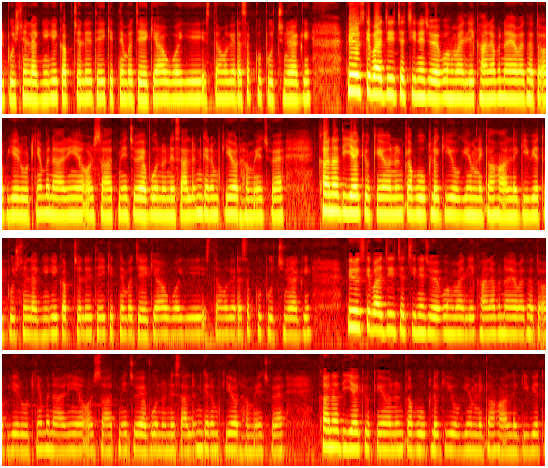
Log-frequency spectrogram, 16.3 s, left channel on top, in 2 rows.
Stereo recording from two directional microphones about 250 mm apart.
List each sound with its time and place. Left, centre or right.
0.1 s speech: left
